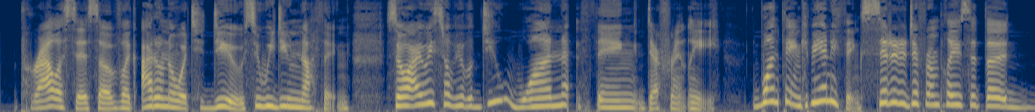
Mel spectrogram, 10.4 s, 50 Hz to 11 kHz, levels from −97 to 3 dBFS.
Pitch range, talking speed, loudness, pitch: 185-280 Hz, 205 wpm, -24 LUFS, 230 Hz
